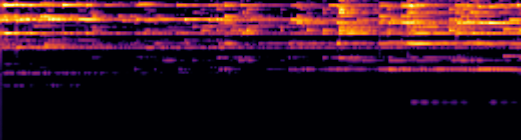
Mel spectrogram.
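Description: Fingers brush through a hanging metal nail chime, and the nails clink together in quiet, bright, overlapping tinkles. The ringing is entirely high-pitched with no low end, and each clink fades quickly as the nails keep jostling irregularly.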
